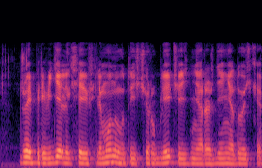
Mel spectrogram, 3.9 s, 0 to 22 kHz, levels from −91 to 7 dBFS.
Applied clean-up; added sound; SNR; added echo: none; none; none; none.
